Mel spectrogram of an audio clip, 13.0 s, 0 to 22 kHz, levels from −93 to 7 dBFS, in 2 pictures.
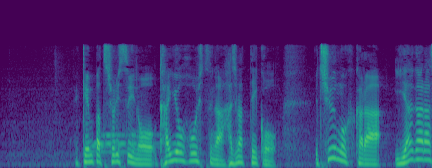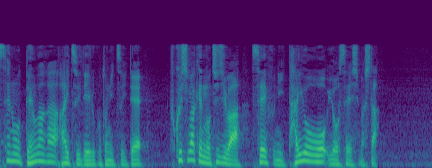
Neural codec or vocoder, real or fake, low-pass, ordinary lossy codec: none; real; 7.2 kHz; none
